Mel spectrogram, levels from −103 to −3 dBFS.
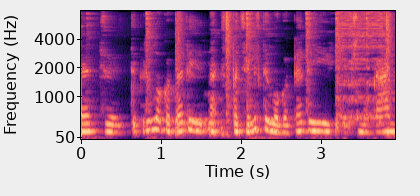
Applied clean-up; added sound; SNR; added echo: classical method WPE with log-MMSE.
